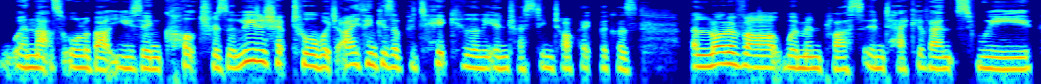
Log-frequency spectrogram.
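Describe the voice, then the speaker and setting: A woman's voice: lowish voice, fast talker, no room sound, studio quality. Upbeat woman co-hosting a podcast. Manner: upbeat, friendly, lively. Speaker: podcast co-host. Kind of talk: casual podcast chat.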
